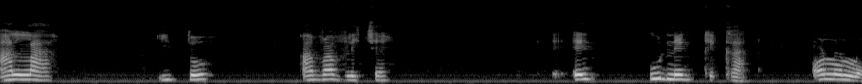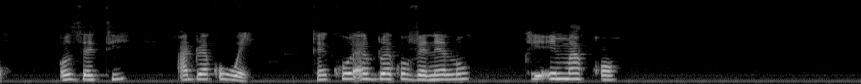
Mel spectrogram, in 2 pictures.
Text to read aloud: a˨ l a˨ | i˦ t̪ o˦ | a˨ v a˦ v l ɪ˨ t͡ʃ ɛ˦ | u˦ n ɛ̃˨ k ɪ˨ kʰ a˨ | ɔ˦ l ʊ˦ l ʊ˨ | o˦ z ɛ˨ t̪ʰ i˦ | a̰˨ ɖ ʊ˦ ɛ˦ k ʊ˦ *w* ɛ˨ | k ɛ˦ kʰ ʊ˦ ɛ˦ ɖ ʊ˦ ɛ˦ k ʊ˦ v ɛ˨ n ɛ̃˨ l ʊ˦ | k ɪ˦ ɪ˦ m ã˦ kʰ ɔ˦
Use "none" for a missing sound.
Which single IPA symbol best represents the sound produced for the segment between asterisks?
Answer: w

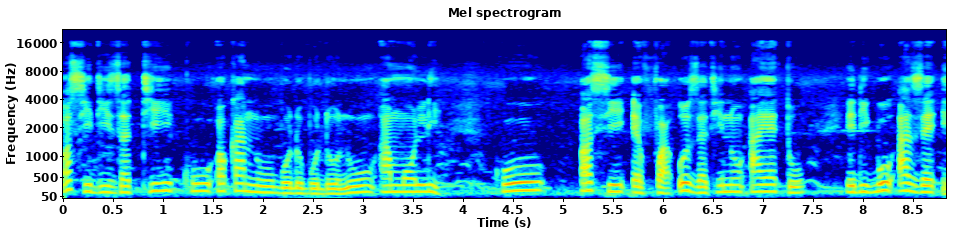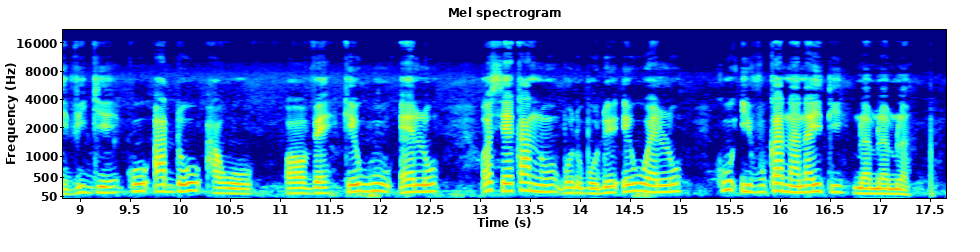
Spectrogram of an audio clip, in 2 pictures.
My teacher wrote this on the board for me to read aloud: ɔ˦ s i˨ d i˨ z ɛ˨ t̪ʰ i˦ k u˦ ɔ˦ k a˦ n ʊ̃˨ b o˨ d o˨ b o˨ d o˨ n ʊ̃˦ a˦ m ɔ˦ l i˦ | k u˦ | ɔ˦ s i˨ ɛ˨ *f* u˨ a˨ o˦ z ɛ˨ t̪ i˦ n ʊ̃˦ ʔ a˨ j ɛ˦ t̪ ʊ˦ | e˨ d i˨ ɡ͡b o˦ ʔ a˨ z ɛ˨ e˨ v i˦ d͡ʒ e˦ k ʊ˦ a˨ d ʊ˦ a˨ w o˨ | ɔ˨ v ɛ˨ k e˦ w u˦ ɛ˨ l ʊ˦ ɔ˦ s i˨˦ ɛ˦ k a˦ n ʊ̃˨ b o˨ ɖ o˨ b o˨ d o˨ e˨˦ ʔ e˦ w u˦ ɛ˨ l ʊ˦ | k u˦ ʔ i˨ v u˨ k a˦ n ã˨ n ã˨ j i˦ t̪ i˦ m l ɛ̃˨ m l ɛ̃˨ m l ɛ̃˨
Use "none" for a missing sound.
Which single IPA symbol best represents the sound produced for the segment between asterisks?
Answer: f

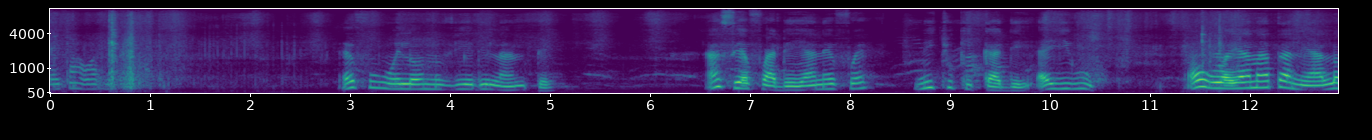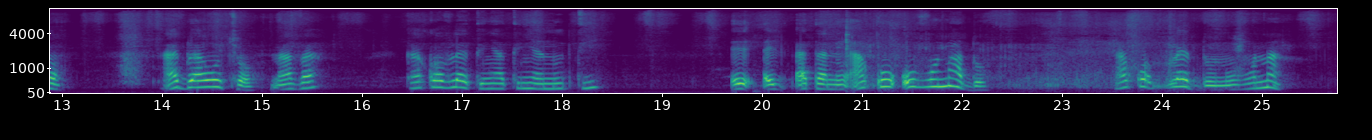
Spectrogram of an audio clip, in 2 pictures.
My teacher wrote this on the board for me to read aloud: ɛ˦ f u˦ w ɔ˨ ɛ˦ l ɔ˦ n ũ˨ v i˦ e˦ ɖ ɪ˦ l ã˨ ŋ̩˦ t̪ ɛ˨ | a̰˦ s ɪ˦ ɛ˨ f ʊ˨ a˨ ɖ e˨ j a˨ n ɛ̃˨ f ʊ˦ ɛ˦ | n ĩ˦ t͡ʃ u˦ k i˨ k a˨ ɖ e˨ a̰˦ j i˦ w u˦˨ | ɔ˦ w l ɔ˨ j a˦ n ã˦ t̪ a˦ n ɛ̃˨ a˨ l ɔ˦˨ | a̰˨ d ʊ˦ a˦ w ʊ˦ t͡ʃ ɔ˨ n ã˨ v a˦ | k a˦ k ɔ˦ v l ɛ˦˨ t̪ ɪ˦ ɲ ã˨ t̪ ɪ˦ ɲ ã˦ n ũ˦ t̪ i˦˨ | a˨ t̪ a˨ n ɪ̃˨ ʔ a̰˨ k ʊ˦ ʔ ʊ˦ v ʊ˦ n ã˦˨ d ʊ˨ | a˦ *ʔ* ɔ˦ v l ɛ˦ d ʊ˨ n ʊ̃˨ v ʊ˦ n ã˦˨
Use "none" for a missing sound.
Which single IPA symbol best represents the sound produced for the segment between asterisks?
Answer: k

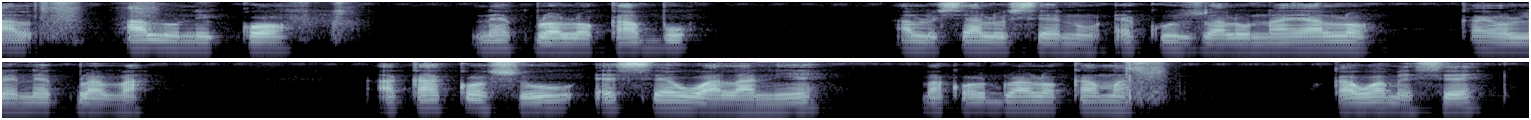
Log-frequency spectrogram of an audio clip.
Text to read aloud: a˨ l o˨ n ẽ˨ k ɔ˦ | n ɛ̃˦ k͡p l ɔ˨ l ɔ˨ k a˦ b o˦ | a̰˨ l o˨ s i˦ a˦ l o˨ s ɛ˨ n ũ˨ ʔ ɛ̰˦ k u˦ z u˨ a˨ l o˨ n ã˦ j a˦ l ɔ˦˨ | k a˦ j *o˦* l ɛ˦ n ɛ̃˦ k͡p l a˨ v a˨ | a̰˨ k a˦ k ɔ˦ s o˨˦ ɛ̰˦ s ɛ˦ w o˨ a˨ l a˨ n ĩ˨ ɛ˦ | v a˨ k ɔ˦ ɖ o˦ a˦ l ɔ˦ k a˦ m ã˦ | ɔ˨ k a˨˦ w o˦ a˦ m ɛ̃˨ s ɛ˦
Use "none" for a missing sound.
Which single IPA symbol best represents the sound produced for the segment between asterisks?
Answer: ɔ˦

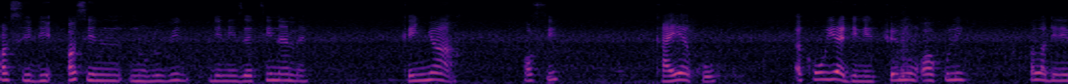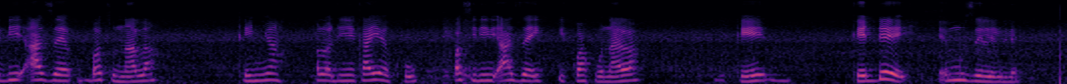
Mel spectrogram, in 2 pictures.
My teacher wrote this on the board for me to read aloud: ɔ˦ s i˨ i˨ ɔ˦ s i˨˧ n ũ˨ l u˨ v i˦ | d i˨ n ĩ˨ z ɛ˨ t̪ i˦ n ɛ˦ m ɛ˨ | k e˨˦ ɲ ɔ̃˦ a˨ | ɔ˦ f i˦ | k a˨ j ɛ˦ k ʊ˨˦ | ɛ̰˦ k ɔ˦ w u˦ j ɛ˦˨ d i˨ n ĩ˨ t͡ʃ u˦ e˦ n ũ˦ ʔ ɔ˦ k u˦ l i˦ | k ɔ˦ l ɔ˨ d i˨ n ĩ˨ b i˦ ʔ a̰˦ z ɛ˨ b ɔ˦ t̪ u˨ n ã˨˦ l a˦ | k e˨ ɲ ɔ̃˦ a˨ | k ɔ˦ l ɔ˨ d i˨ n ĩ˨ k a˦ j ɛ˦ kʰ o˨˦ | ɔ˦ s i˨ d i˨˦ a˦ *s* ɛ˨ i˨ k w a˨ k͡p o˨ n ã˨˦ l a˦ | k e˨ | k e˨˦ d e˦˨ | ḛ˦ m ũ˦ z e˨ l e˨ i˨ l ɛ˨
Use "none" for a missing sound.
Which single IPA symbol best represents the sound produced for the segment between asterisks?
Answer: z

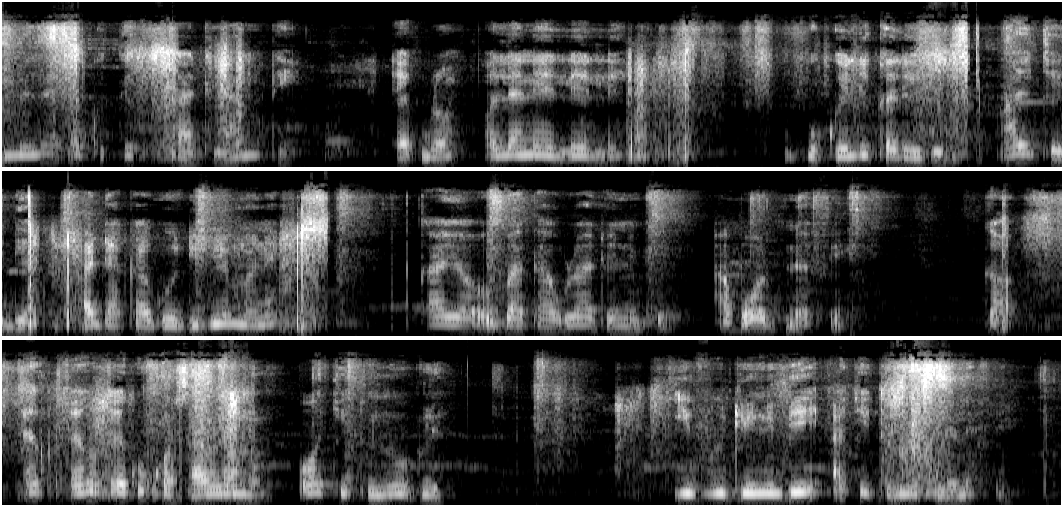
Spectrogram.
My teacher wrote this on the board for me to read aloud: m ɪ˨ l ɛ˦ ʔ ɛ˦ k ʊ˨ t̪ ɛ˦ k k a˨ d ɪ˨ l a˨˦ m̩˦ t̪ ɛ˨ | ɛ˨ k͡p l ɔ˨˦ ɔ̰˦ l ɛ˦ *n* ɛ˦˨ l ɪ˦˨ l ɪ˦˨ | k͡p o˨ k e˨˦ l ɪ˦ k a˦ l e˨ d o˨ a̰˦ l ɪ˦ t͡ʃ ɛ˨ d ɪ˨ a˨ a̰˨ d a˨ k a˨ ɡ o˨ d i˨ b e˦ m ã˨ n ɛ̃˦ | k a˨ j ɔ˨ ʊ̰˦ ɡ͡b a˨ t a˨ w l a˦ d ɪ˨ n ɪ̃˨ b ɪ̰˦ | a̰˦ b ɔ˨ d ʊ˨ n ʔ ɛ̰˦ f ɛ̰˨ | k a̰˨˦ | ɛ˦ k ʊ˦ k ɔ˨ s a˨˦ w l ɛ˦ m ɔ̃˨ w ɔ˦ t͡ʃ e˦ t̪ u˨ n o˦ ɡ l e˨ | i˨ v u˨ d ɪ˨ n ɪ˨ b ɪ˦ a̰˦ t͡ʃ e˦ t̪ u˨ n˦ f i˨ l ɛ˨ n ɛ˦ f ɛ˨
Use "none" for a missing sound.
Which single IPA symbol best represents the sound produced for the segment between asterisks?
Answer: n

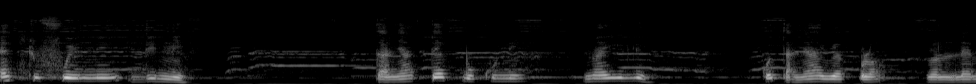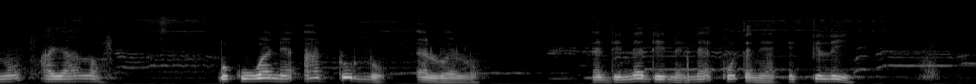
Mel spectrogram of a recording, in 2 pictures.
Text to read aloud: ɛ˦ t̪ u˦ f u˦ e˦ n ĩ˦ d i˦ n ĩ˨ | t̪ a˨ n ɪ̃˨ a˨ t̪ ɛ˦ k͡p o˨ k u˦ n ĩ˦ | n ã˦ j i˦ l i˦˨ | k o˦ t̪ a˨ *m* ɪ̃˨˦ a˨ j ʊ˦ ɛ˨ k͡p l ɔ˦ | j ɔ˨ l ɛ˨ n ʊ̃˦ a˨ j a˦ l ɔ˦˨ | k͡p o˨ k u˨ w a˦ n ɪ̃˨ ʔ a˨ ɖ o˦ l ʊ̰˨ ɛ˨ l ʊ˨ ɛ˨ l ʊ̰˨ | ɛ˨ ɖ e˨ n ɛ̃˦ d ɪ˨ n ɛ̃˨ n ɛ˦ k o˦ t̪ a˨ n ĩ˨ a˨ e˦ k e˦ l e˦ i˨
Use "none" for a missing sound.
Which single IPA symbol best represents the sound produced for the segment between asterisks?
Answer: n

